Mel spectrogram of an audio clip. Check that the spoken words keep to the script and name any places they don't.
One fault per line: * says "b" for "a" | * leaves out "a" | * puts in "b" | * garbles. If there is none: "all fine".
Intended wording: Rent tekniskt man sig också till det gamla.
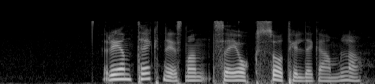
all fine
